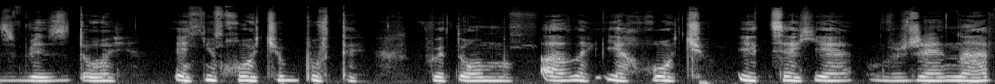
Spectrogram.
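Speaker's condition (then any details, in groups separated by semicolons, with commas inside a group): Cerebral palsy; speech defect noticeable to others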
